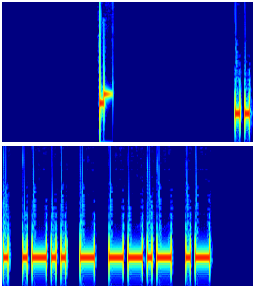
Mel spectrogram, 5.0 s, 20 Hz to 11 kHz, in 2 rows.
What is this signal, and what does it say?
Morse code, heard as a keyed tone, about 25 wpm, 700 Hz. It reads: SLTQA
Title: Code Groups - 5 Letters - 25wpm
